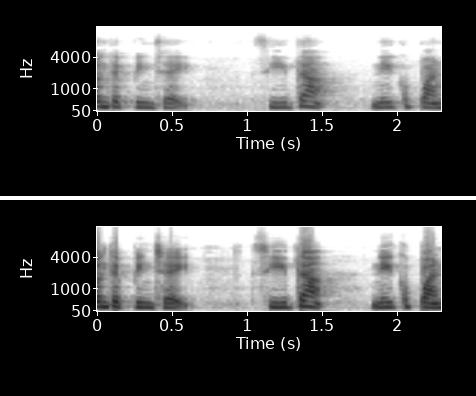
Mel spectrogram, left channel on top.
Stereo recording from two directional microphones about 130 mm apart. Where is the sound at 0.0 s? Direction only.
40° right (ahead or behind).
